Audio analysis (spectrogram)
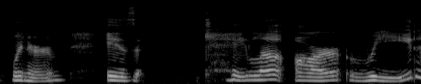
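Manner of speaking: drawn-out name reveal; slow announcement. Real, not acted. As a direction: announce each name slowly. Announces giveaway winner.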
